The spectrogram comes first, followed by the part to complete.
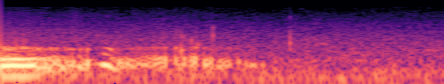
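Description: A man's voice trailing off at the end of a word into a low, drawn-out hesitation hum that fades within about a second, then a short pause.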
